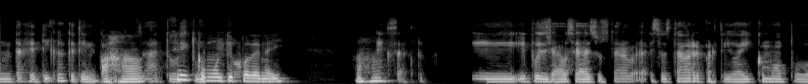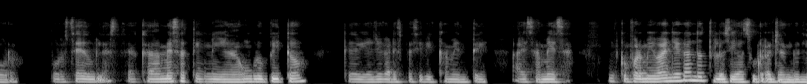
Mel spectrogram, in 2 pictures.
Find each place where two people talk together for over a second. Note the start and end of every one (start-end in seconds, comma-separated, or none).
1.0-2.5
